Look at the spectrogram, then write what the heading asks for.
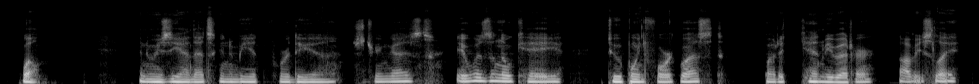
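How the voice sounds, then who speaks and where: Quiet, somewhat breathy male voice, medium pitch, dark and mellow tone, moderate pace, fairly even intonation, long and frequent pauses. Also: dry, close sound with no echo. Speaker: gaming streamer. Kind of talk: casual chat. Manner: speaking quietly.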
